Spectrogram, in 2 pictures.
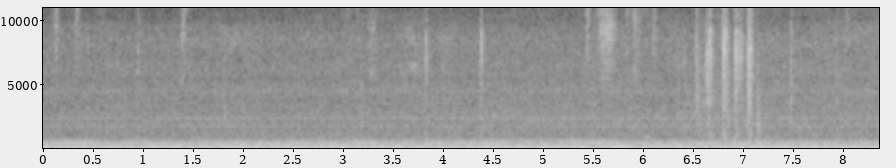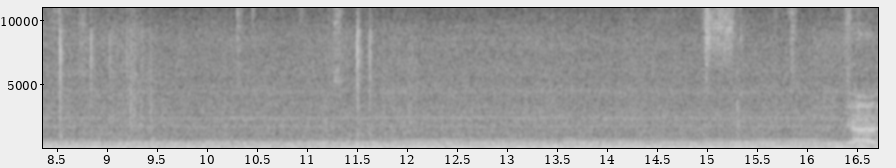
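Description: A CASE CX235 excavator moving a stockpile on a dig site, its engine droning loud and constant throughout with hydraulic whine and occasional metallic clanks layered on top.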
